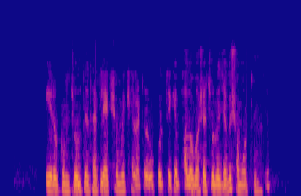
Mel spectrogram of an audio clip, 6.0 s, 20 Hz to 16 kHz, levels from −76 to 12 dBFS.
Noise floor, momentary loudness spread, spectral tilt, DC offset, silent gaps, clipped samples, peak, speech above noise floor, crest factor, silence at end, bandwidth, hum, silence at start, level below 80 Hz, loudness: -70 dBFS; 11 LU; -8.5 dB/octave; under 0.1%; none; under 0.1%; -4 dBFS; 52 dB; 16 dB; 0.65 s; 6.4 kHz; none; 0.9 s; -56 dBFS; -19 LUFS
